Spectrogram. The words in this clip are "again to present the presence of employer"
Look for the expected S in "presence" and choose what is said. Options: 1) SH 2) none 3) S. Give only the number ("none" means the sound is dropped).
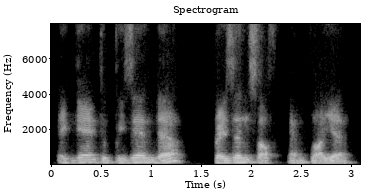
3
